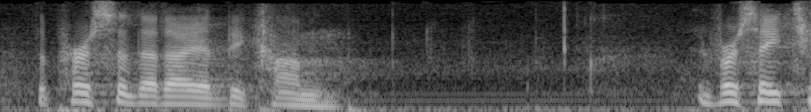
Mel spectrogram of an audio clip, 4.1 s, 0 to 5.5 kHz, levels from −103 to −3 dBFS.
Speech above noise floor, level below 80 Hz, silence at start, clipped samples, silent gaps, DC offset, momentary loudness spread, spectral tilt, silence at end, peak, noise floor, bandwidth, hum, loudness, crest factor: 26 dB; -54 dBFS; 0 s; under 0.1%; none; under 0.1%; 21 LU; -7 dB/octave; 0 s; -16 dBFS; -59 dBFS; 5.4 kHz; none; -33 LUFS; 20 dB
